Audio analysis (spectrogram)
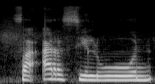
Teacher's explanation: Ya, kalau hamzah wasal iya dibaca farsilun. Namun ini bukan hamzah wasal, tapi hamzah qat', sehingga dibaca fa'arsilun. Jadi hamzah qat itu dimanapun tempatnya maka dia dibaca.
